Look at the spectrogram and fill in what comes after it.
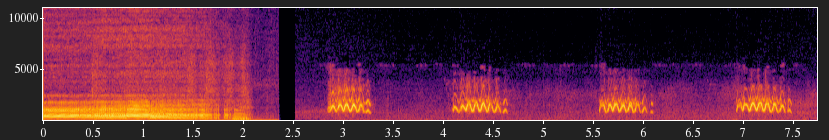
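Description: A peccary's drawn-out call, wavering in pitch, lasting about two seconds and cutting off abruptly. Then come four short, evenly spaced, higher calls, roughly 1.3 s apart.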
